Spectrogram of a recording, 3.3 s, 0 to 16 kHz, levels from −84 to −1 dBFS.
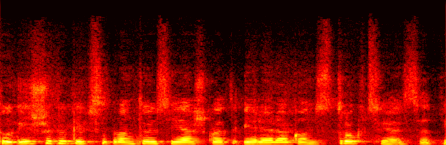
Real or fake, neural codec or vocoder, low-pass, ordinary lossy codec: fake; codec, 44.1 kHz, 2.6 kbps, SNAC; 14.4 kHz; MP3, 96 kbps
